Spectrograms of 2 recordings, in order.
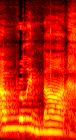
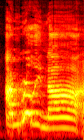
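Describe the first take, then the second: First: Said in the usual way. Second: Loud, higher emphatic denial; emphatic insistence. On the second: Real, not acted. Confessing they aren't used to rejection, emphatic insistence. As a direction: hit it hard and high. Insists, then repeats softer.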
